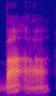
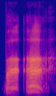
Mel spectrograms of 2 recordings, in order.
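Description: First: The stress is on the first syllable. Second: The stress is on the last syllable. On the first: The action is completed, in the past. "the accent falls on the beit" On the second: The action is still in progress. "as opposed to"

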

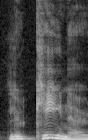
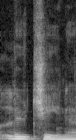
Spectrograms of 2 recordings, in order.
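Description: First: The middle consonant sounds like a 'k'. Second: The middle consonant sounds like 'ch' in 'church'. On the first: The speaker calls it right. "the CH is pronounced like a K" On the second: The speaker calls it wrong. "not Lucchino"

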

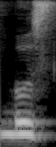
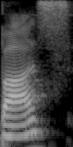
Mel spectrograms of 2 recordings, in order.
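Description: First: The vowel is a long 'oo' sound. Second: The vowel is a short 'uh' sound. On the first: The speaker calls it wrong. "பூஸ் இல்ல" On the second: The speaker calls it right. "இல்ல பஸ்"

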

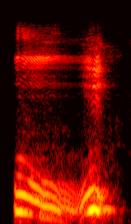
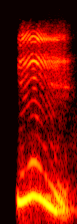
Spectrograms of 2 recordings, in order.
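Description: First: The pitch dips low then rises. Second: The pitch falls sharply from high to low. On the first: "三声读乙" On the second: "四声呢读乙啊"

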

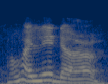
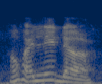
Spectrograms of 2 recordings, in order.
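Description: The two takes are said the same way.

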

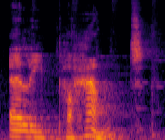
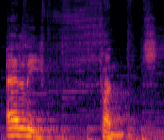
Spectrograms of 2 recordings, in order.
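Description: First: The middle is said with a p sound. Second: The middle is said with an f sound. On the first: The speaker calls it wrong. "We don't say elepahant" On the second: The speaker calls it right. "it's elephant"

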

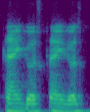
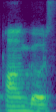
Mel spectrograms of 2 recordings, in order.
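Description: First: The name is given an American pronunciation. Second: The name is given a European pronunciation. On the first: "that's what I always went by growing up" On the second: "I guess that's the European accent when you say it like that"

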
